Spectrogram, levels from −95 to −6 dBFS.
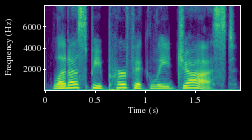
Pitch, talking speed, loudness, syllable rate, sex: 200 Hz, 155 wpm, -16 LUFS, 4.0 syllables/s, female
